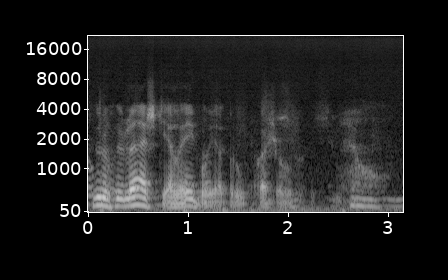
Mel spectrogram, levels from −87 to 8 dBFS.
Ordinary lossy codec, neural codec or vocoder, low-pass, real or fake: none; autoencoder, 48 kHz, 128 numbers a frame, DAC-VAE, trained on Japanese speech; none; fake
